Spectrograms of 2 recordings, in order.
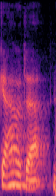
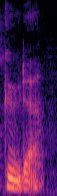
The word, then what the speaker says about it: Gouda: Try this half a white Brötchen with butter and a slice of young Gouda cheese, and it's pronounced Gouda, not Gouda topped with a slice of buttered Schwarzbrot.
